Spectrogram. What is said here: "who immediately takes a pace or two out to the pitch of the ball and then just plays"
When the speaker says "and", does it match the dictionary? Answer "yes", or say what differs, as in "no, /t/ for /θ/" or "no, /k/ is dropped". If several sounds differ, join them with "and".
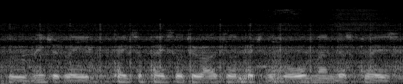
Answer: no, /l/ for /n/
